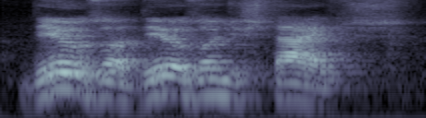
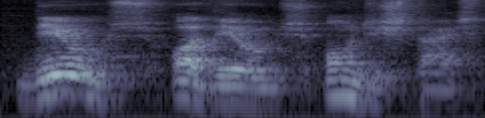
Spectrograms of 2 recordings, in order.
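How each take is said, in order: First: Louder, slowed pleading call to God; dramatic invocation. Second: Said in the usual way. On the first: Shown as a demonstration. Teacher performing the apostrophe to the class as a dramatic plea. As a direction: cry out to the heavens, drawn out. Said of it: "Olha lá". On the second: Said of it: "Apóstrofe".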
